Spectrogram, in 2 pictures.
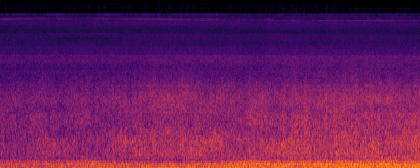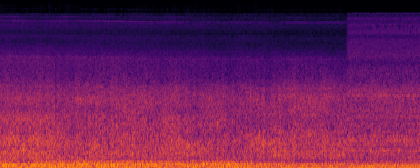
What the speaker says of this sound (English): Let's do a slow-mo flyby.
